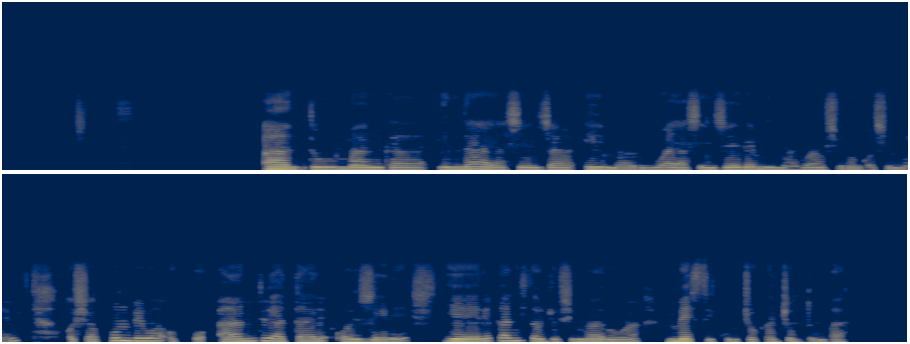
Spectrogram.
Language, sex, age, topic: Oshiwambo, female, 36-49, finance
